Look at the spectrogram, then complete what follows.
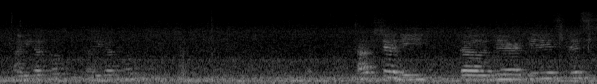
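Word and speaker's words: ありがとう: In Japanese, there is no R sound. Some people say it's arigato, by the way. Arigato, arigato, some people say that between L and R.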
